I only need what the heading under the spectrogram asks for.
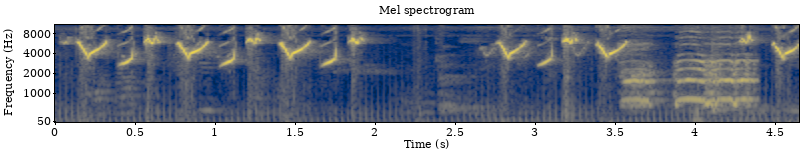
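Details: Cinereous tit, a young forest bird, delivering fast high dipping chip notes in the 'besetan' style, a brief pause, then more notes overlapping a lower, harsh, harmonic rasping call.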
